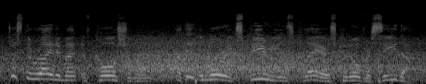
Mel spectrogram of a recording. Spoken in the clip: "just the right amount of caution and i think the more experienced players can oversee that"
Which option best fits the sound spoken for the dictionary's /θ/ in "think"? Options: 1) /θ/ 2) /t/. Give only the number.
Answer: 1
